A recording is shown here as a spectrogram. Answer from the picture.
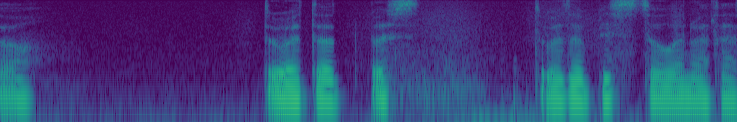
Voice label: "bustl", Welsh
